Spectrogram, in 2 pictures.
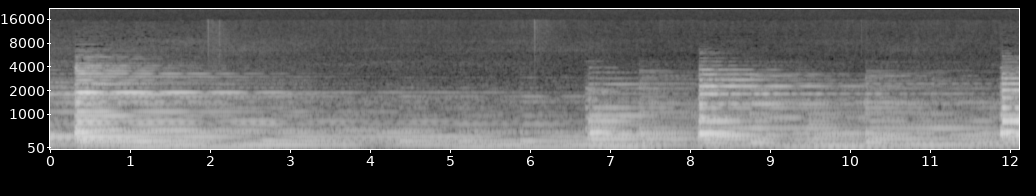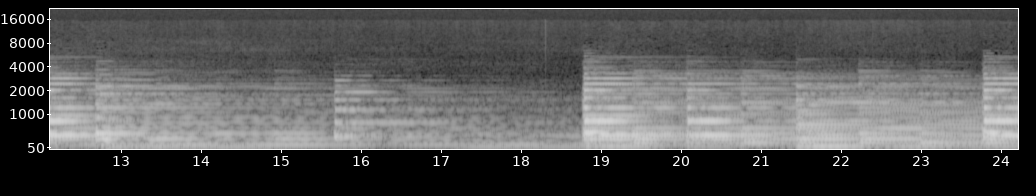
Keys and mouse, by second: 0.7-2.8 drag, 4.3 click, 6.5 click, 8.0-9.0 drag, 11.6 click, 12.7 1, 12.9 Return, 14.2 click, 15.3 3, 15.5 Return, 16.3 click, 16.7 click, 19.1 click, 20.1 click, 20.9 click, 21.6-23.1 drag, 23.3 click, 23.5 click.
